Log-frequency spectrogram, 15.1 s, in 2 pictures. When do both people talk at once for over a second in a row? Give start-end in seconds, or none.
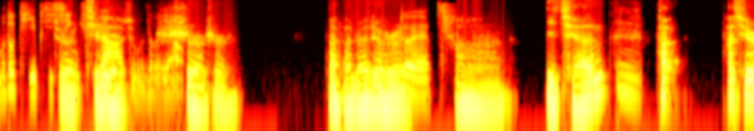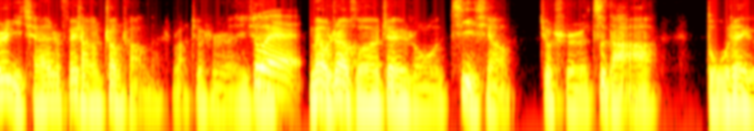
0.5-1.9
